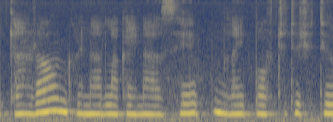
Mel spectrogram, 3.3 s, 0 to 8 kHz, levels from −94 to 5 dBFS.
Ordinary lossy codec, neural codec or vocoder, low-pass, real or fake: none; none; none; real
